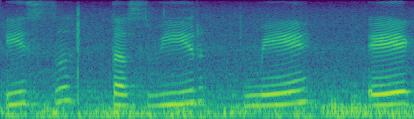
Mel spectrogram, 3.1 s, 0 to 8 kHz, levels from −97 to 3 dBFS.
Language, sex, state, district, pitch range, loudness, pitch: Hindi, female, Haryana, Charkhi Dadri, 250-280 Hz, -17 LUFS, 265 Hz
